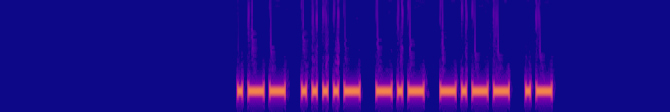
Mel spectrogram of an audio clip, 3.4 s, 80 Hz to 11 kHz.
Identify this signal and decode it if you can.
Morse code, heard as a keyed tone, about 46 wpm, 700 Hz. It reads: W4KYA
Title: USA Call Signs - 5 Characters - 2x Character Spacing - 45wpm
